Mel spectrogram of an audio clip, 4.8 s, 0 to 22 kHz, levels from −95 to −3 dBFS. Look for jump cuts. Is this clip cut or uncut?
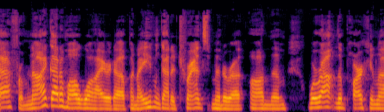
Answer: uncut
